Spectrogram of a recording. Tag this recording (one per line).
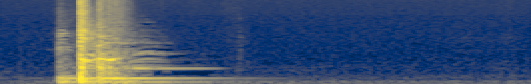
falls
crash
soda-can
